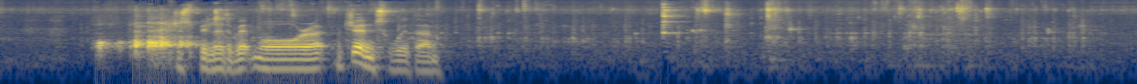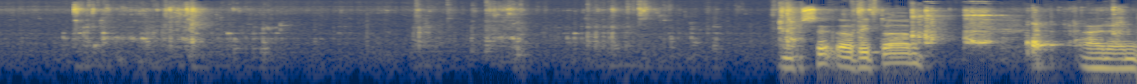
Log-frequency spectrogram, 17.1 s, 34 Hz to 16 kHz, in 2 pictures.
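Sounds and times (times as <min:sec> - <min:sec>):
running tap water: 0:00.0 - 0:17.0
glass parts clinking: 0:00.7 - 0:01.7, 0:15.4 - 0:17.0.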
